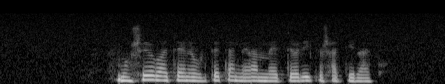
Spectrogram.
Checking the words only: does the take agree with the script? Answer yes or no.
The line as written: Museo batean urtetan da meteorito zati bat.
yes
